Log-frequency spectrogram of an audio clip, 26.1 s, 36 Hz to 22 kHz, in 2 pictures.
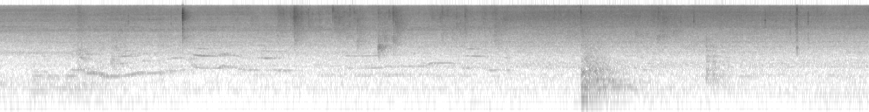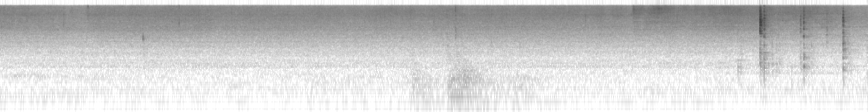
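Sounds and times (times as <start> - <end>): steady hiss: 0.0 - 26.0
low thump: 8.8 - 9.4.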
